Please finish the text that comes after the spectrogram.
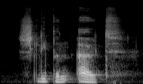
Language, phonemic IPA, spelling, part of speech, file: Dutch, /ˈslipə(n) ˈœyt/, sliepen uit, verb, Nl-sliepen uit.ogg
- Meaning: inflection of uitslapen: 1. plural past indicative 2. plural past subjunctive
